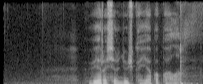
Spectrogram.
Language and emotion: Russian, neutral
